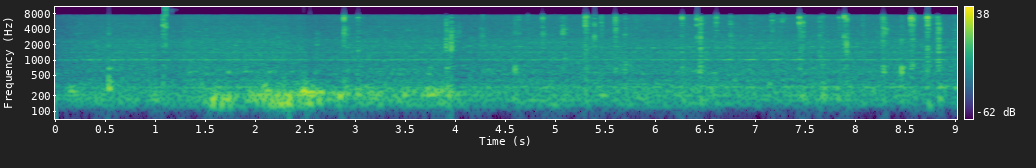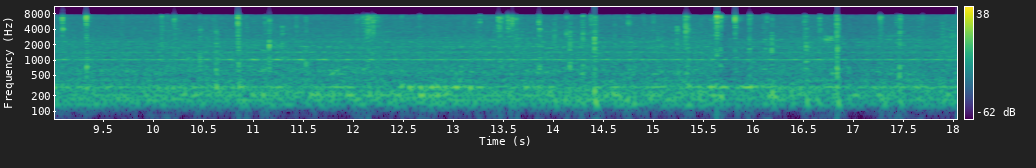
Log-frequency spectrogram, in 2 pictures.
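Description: Computer keyboard typing: quick, irregular key clicks over a steady electrical hum.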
